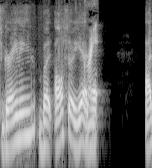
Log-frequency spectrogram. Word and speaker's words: Groening: I think it's Graining, but also, yeah, no,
